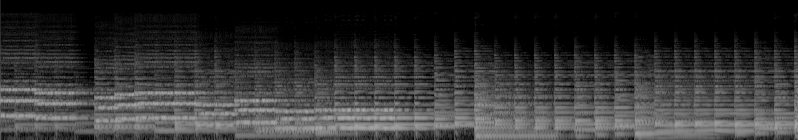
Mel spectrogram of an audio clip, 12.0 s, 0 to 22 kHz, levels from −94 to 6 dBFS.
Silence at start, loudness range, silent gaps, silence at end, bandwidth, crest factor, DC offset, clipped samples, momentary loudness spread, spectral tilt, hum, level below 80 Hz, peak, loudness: 0 s; 5 LU; none; 0 s; 15.5 kHz; 14 dB; under 0.1%; under 0.1%; 7 LU; -6.5 dB/octave; none; -60 dBFS; -20 dBFS; -34 LUFS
